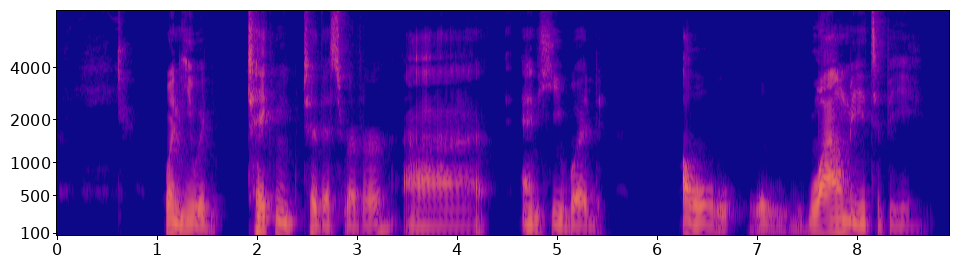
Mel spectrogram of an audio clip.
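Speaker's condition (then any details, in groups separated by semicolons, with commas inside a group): Stuttering; stuttering since childhood; stutters throughout interview; allows stuttering rather than trying to be fluent; prolonged sounds, blocks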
